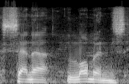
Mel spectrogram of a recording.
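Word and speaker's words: Senne Lammens: of the window, but United opted to sign Senna Lomans instead.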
